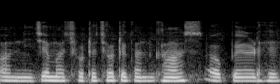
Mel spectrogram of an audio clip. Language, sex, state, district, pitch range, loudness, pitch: Chhattisgarhi, male, Chhattisgarh, Raigarh, 165-175 Hz, -15 LUFS, 170 Hz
